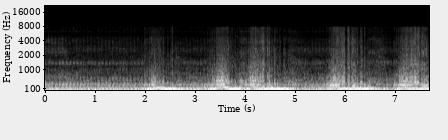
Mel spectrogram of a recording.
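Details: Kovi Pro KT, zs177mm single-cylinder, after a new timing chain: it settles at idle, then several even revs rise and fall with no rattle or knock, a healthy timing chain.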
